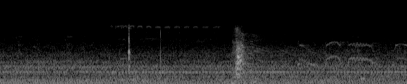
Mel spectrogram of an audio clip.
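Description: A few short animal calls, most likely birds, over a steady low hum. A sharp knock comes about two and a half seconds in.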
